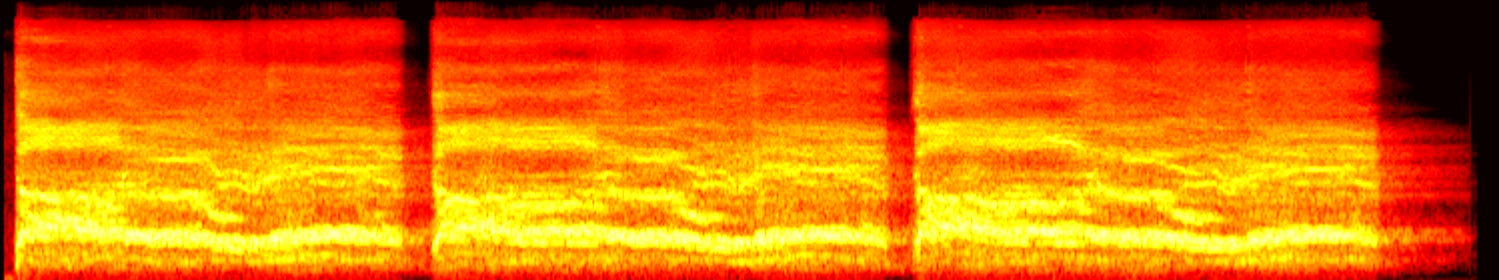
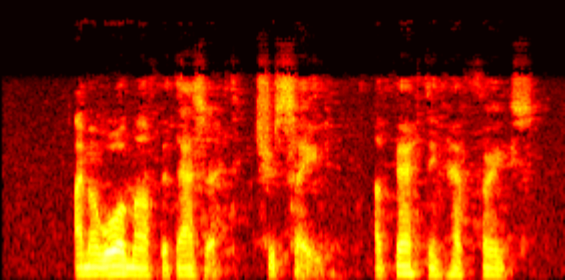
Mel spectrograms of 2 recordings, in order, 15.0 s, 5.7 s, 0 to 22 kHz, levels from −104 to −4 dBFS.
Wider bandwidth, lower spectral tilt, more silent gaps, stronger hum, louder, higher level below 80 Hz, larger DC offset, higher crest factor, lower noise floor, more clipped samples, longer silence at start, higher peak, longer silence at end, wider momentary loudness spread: first, 16.5 kHz vs 7.6 kHz; second, -1 dB/octave vs -5 dB/octave; neither; neither; first, -15 LUFS vs -22 LUFS; second, -68 dBFS vs -54 dBFS; neither; about the same, 16 dB vs 20 dB; second, -54 dBFS vs -68 dBFS; neither; second, 0.15 s vs 0.75 s; about the same, 0 dBFS vs -2 dBFS; first, 1.1 s vs 0.35 s; second, 3 LU vs 17 LU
